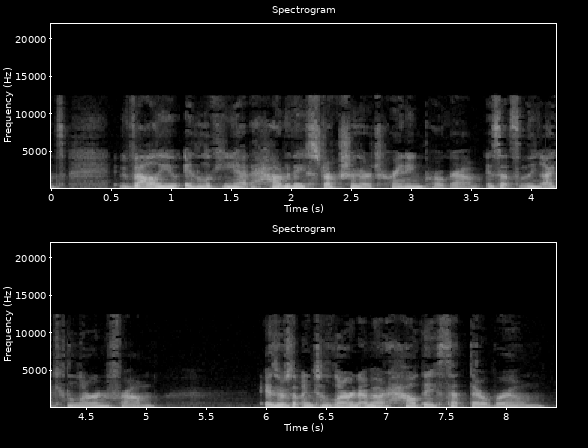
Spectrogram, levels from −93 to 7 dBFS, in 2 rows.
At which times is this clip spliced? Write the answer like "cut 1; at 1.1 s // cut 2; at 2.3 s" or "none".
none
